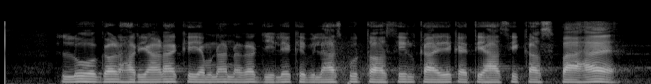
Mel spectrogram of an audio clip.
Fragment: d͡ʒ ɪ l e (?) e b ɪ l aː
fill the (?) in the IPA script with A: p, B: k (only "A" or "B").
B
